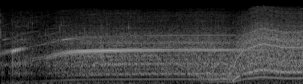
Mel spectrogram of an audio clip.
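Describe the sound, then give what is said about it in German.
Batter of flour, milk, salt and three eggs being beaten in a bowl with an electric mixer in a kitchen: a steady motor whine that dips briefly in pitch near the end as the beaters strain, then recovers. No voices. “So, schön verrühren.”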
